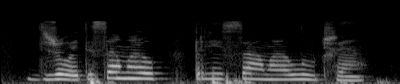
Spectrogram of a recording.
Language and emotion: Russian, positive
